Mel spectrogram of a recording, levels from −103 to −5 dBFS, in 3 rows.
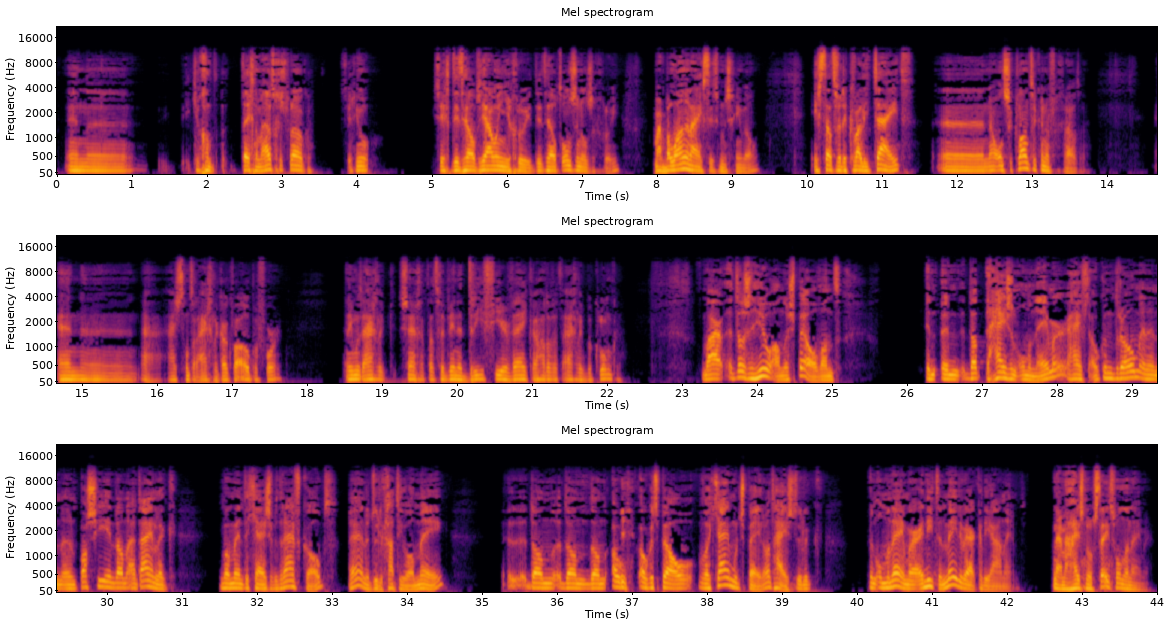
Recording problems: garbled, watery; badly; nothing above 10.5 kHz

